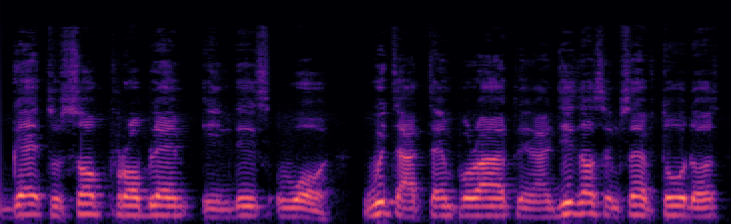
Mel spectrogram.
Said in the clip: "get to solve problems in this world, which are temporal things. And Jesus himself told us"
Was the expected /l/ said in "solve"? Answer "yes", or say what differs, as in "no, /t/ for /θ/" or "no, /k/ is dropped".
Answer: no, /l/ is dropped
